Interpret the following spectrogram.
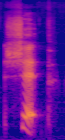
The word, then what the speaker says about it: ship: Listen to the difference with ship. Ship. Sheep. Okay.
